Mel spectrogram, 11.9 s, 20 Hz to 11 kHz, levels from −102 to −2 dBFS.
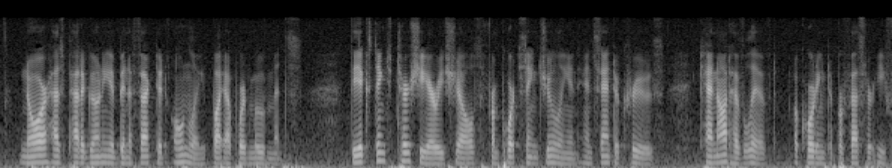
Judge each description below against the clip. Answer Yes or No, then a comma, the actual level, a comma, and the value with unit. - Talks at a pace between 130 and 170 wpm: Yes, slow, 135 wpm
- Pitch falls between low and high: No, low, 120 Hz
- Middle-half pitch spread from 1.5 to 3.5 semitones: Yes, narrow, 2.5 semitones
